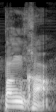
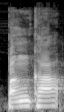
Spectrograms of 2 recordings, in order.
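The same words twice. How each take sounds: Both takes have the same delivery.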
